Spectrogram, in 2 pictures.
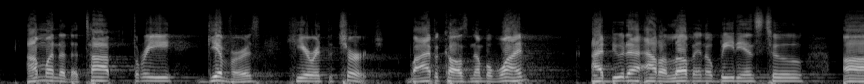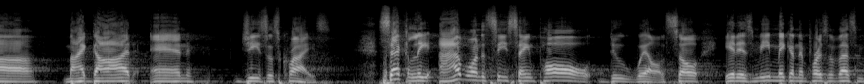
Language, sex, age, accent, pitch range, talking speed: English, male, 50-69, American, 130-170 Hz, 165 wpm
